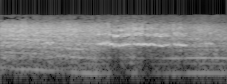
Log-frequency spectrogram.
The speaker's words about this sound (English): Outside the building, she swung the car to a stop.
